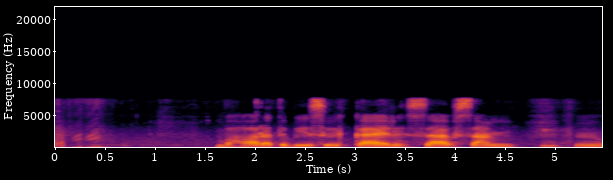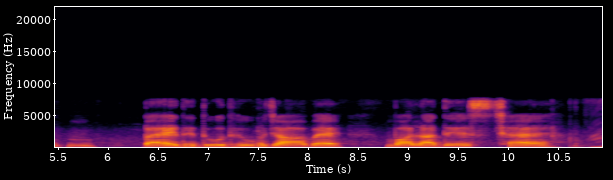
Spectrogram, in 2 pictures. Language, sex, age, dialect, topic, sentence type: Maithili, female, 41-45, Bajjika, agriculture, statement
